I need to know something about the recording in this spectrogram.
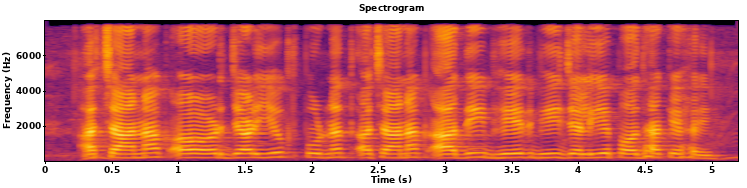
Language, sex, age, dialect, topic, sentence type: Magahi, female, 31-35, Western, agriculture, statement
